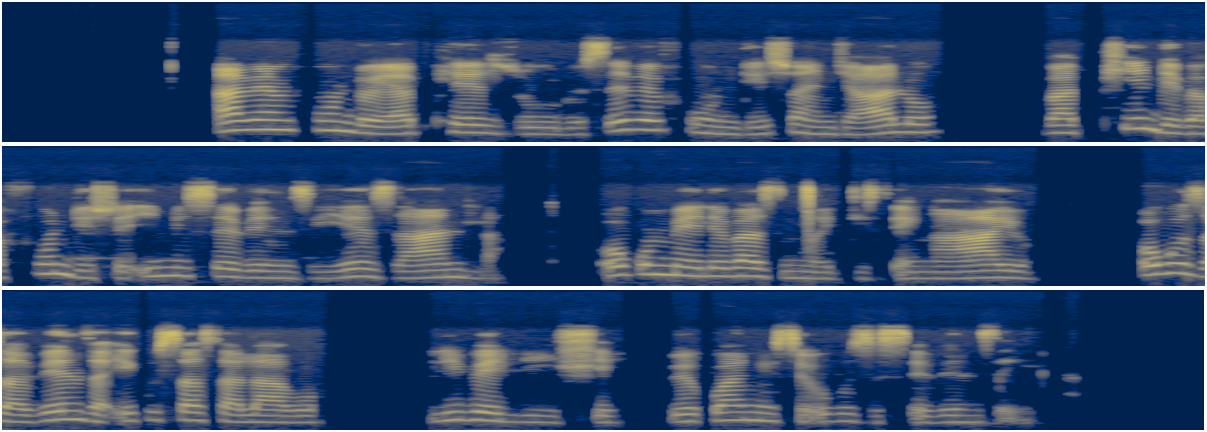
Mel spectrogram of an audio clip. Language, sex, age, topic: North Ndebele, male, 36-49, education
